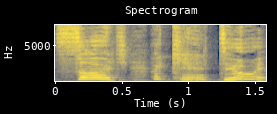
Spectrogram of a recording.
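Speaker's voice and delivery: high, loud, panicked cry. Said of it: "they're like".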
